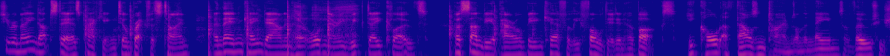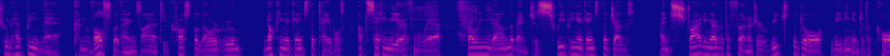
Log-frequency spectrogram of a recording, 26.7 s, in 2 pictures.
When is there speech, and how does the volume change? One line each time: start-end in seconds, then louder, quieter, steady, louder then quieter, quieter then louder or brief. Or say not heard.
0.0-26.6 steady.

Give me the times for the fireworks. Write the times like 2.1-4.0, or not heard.
0.7-8.0.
